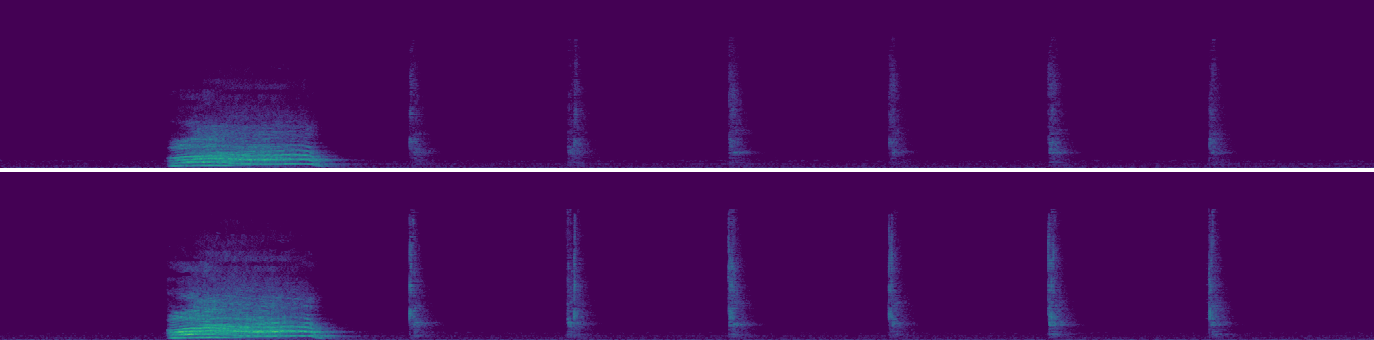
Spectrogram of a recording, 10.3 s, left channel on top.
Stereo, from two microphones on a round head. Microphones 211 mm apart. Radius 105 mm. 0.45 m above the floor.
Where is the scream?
30° right (ahead or behind), 1.0 m; by 2.5 s 10° left (ahead or behind), 1.2 m.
